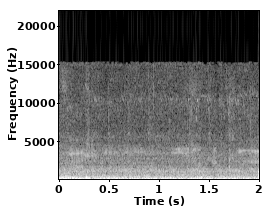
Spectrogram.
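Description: Steady wind and engine noise of a motorcycle riding at highway speed, picked up by a helmet-mounted camera microphone.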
